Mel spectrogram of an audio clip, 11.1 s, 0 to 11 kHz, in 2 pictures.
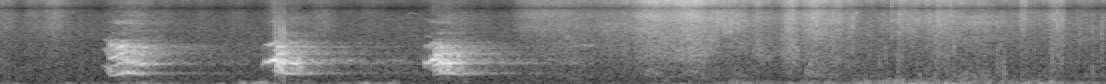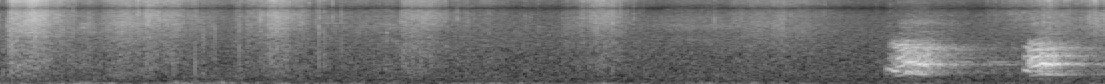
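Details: Garuo, a 22-month-old leash hunting dog, barking while trailing wild boar: three sharp barks in quick succession near the start, a long quiet stretch of outdoor rustling, then two more barks at the end.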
